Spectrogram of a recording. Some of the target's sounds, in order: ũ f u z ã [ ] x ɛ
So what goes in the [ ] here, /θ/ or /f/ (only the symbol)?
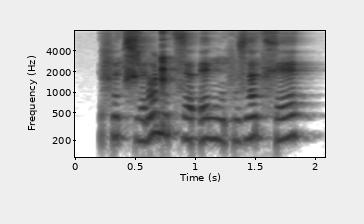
θ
